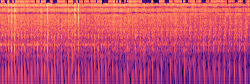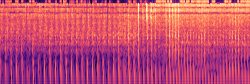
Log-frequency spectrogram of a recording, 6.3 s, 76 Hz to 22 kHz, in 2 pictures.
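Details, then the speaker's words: Coleman RTK100 (CK100) 100cc go kart single-cylinder engine at steady idle, even firing with no clutch grinding; the properly running kart, for comparison with the other kart whose unlubricated centrifugal clutch grinds and bogs. "so i'll show you this one this is how it should sound when it's running smoothly"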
